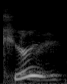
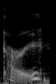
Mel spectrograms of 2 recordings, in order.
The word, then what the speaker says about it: Curie: code what would Marie is it Curie Curie do oh I said curry in my mind Curie do if NASA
